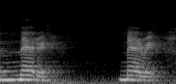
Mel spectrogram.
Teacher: Tam není nic společného s A. Tam neotevřete vůbec pusu na A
